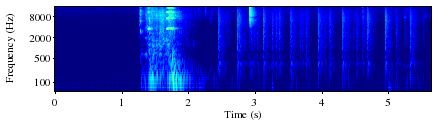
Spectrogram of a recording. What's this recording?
Shower handle turn on and off quickly, water shutoff with drips
Quickly turning the water in a shower on and off, to record the clean sound of the water shutoff valve
drip, handle, off, shower, shutoff, turn, valve, water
